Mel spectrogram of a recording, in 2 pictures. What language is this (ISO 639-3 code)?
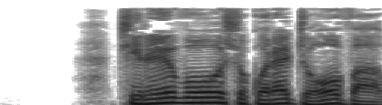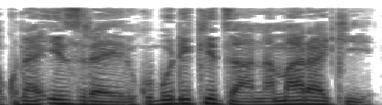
sna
